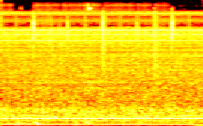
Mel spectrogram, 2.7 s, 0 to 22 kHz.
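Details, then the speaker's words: SPAL electric cooling fans driven by a Haltech solid-state relay at reduced duty cycle, with PWM frequency changed to 250 for a softer start; a steady low drive hum over the fan rush, quieter but still present. "Let me try 250 and see if that makes it come on a little bit softer. A little bit better still."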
